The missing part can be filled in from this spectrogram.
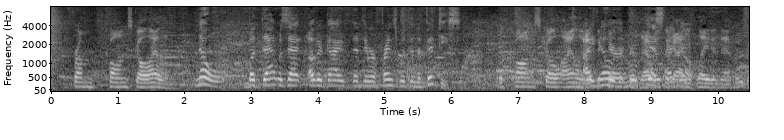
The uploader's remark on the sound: This 90 minute off the rails conversation is once again recorded at Colony Grill in Fairfield, CT.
